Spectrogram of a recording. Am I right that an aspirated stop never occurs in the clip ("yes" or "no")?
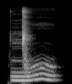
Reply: yes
